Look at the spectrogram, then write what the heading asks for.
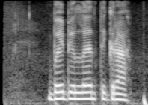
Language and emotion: Russian, neutral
